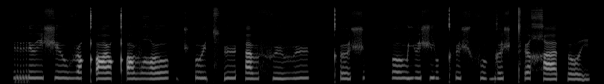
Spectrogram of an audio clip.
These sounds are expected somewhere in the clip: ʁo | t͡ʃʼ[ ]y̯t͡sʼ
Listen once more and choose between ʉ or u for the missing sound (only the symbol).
u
